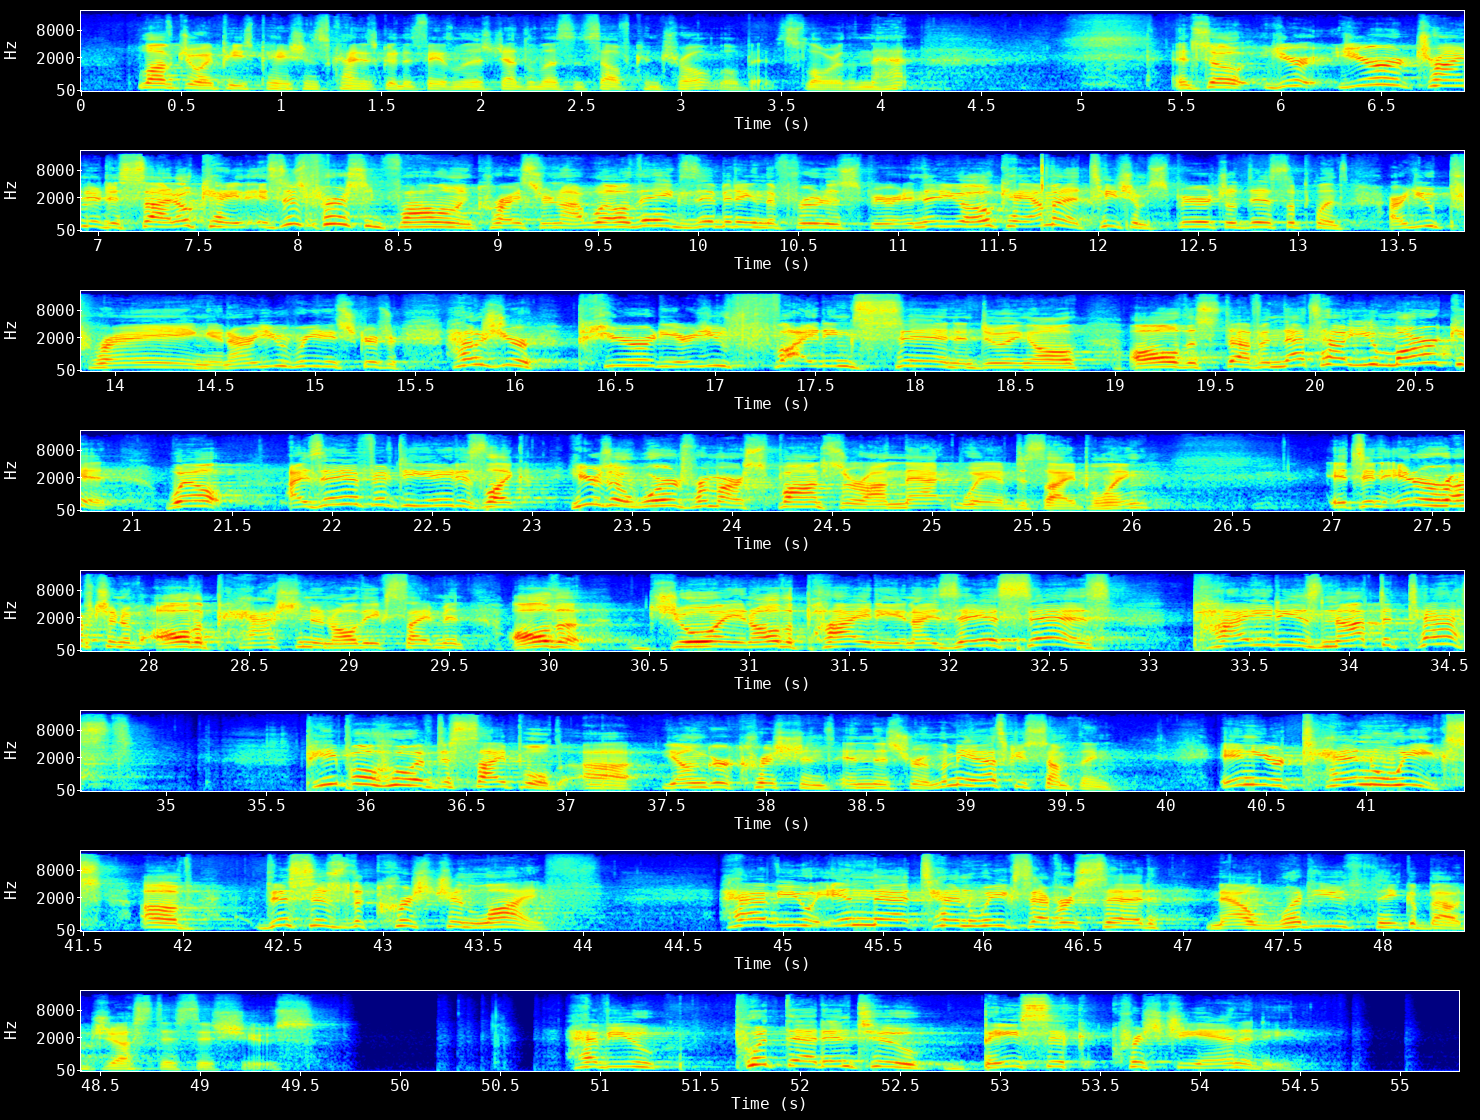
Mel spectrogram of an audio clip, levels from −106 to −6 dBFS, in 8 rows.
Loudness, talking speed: -24 LUFS, 180 wpm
